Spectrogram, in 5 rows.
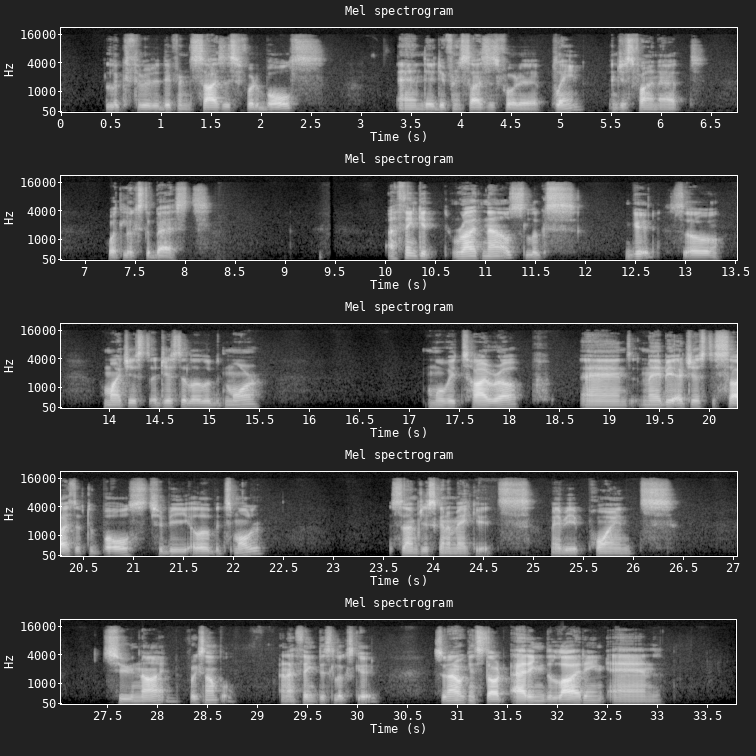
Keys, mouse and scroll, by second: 5.9 s, 7.6 click, 13.0 s, 14.6 g, 15.5 click, 15.9-17.7 drag, 18.8 middle click, 24.0 middle click, 26.0-27.5 middle drag, 29.1-30.1 middle drag, 33.6-33.7 drag.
